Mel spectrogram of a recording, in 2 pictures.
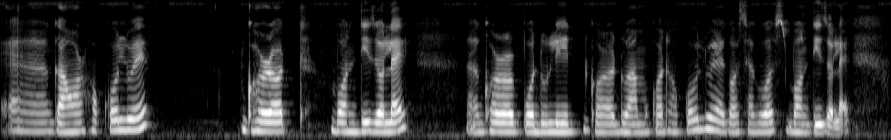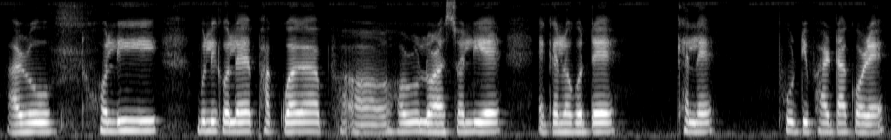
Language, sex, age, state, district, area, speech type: Assamese, female, 18-30, Assam, Lakhimpur, urban, spontaneous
